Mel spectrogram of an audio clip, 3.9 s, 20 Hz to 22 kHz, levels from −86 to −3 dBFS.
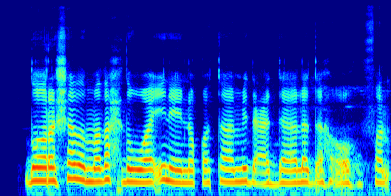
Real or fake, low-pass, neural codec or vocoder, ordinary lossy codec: real; 19.8 kHz; none; none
